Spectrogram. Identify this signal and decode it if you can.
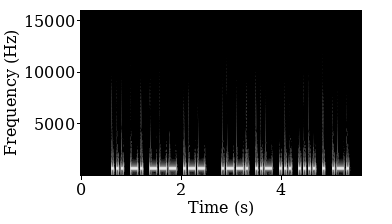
Morse code, heard as a keyed tone, about 26 wpm, 700 Hz. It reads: SNOW PUSHER
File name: practice / 25wpm / Difficult Words - Speed-Racing with Hints - 25wpm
